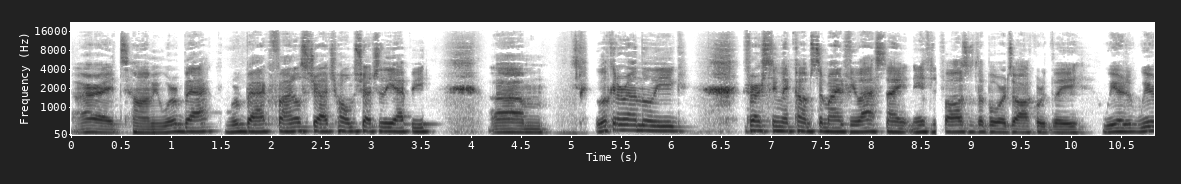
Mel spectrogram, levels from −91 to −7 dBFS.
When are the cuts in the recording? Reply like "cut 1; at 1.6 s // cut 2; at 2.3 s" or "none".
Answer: cut 1; at 1.5 s // cut 2; at 7.8 s // cut 3; at 8.6 s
